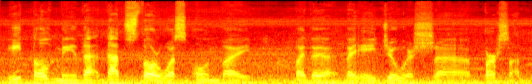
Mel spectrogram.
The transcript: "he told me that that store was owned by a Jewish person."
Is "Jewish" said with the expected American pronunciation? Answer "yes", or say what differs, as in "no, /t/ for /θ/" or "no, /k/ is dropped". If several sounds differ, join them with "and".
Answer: yes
